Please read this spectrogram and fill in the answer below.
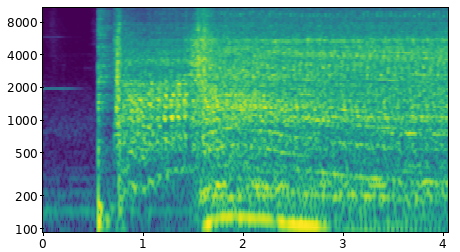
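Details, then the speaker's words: Audi Q7 6.0 V12 TDI, damaged non-runner, first start attempt: quiet, then a short crank catches within a second, flares and settles to a smooth even idle; intercooler pipe seen leaking slightly, no smoke. "red right nice it's alive"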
